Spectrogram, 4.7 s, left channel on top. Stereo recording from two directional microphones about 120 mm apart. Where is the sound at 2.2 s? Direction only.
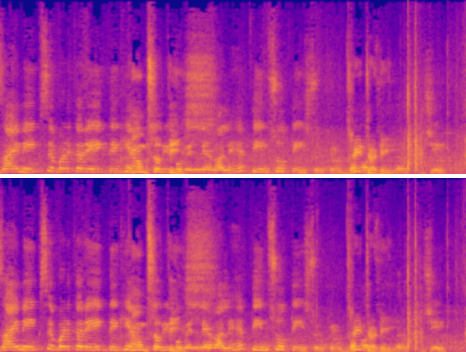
45° right (ahead or behind).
